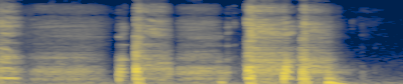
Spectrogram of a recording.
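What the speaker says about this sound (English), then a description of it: "this cough is just killing me" A series of harsh, close coughs comes in two bursts, the second a rapid cluster of three or four hacking coughs.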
